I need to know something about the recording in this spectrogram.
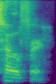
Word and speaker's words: Topher: Christopher Topher hey how do you say your name just Topher topha I'm not a joke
